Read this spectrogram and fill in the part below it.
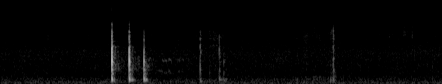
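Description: A bowl knocks against a wooden stump.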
